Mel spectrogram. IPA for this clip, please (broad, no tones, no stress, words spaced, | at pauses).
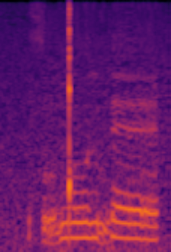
xo̰ŋ͡ǃo lṵɾɛː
